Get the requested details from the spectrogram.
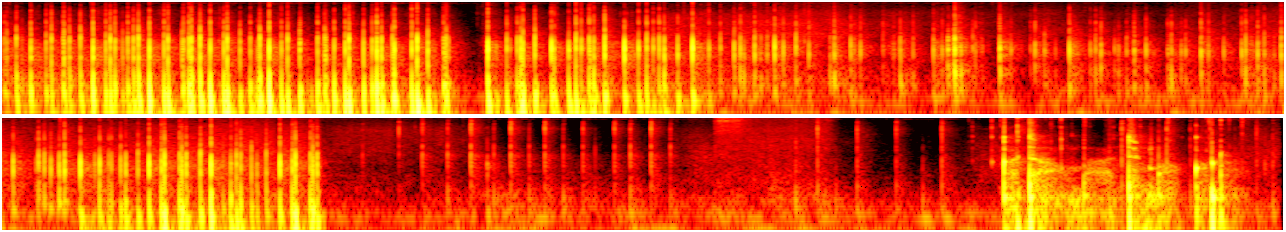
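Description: A glass room-spray bottle is tapped in quick, dense bursts of short, dry clicks, with the glass part and the labeled part giving different tones. The tapping drops to a quiet, sparse patter partway through, then ends with a final louder flurry.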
